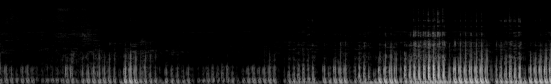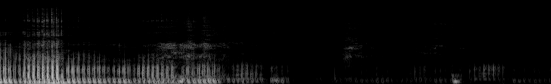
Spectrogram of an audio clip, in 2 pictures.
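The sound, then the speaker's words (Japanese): A small, light young cat purrs steadily, a dense rumbling drone with a pulsing rhythm that fades out near the end, leaving brief soft sounds. “ぐるぐる猫が言っております。”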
